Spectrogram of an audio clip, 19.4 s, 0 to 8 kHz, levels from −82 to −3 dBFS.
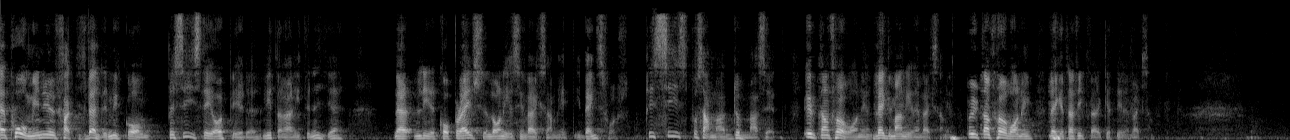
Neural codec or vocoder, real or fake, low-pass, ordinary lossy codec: codec, 44.1 kHz, 7.8 kbps, DAC; fake; 7.2 kHz; AAC, 32 kbps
